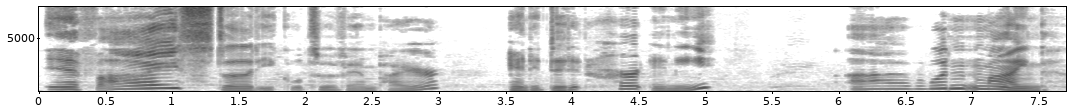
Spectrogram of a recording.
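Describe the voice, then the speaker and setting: A guarded, weary woman in an audio drama. Her voice has a noticeable creak and swings widely in pitch, with a hesitant, cautious delivery. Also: very animated, takes it slowly, exaggerated voice. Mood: wistful. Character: wary, weary former captive, cautiously yearning for freedom. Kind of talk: audio drama dialogue acting.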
